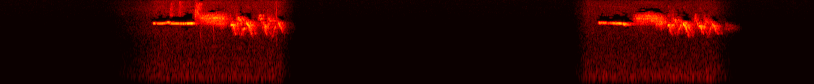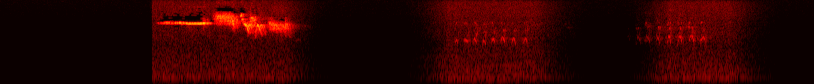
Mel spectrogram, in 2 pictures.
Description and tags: Birds chirping outside my front door. Probably Purple Finch with a Robin at the end.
